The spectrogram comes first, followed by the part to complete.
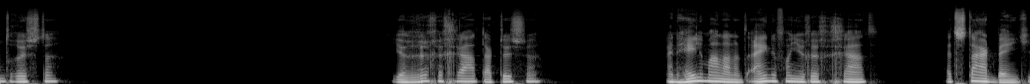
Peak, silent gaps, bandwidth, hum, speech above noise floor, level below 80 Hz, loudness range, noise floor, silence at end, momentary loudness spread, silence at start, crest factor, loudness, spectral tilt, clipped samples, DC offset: -4 dBFS; none; 14 kHz; none; over 69 dB; -56 dBFS; 10 LU; under -90 dBFS; 0.05 s; 11 LU; 0 s; 20 dB; -22 LUFS; -6 dB/octave; under 0.1%; under 0.1%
